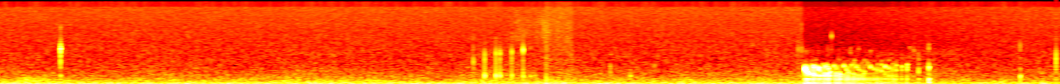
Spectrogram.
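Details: Steady low rumbling hum with a brief burst of gurgling about two-thirds through and faint clicks from a hungry girl's stomach; stomach growling (borborygmi).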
